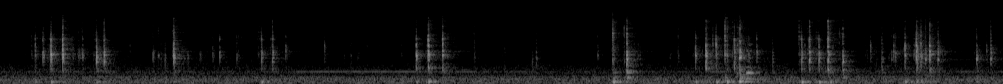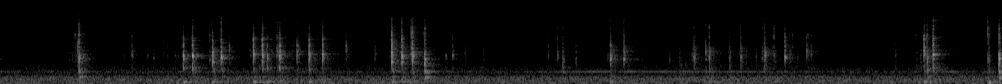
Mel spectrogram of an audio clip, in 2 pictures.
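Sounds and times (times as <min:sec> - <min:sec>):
computer keyboard typing: 0:00.3 - 0:05.4, 0:06.0 - 0:10.1, 0:10.7 - 0:14.9, 0:15.5 - 0:18.3, 0:19.0 - 0:20.0.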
